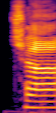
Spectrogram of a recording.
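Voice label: "cha", Cantonese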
